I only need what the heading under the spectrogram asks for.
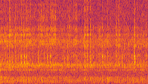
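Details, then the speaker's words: Ceiling fan: constant dry rushing whirr with a gritty edge and no rhythm change; bearing problem causing the noise. "Problem है इसका bearing का जो आवाज ए रही है प्रॉब्लम सॉल्व कर सकते हैं"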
